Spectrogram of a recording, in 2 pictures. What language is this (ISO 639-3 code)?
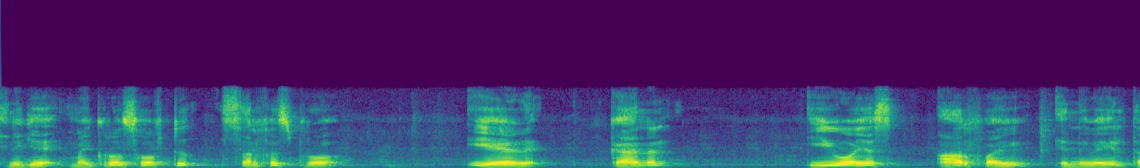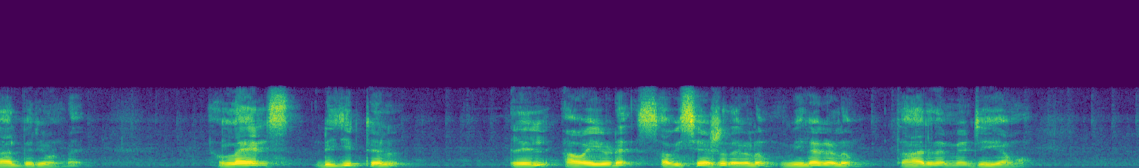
mal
